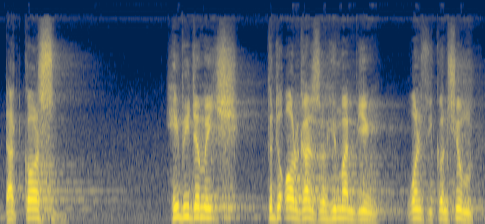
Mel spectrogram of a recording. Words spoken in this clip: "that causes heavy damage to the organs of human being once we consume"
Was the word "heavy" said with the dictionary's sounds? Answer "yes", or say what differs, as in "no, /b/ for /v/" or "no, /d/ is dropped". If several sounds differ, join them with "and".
no, /b/ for /v/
